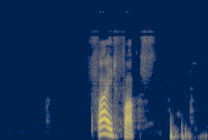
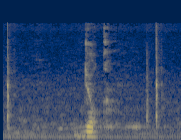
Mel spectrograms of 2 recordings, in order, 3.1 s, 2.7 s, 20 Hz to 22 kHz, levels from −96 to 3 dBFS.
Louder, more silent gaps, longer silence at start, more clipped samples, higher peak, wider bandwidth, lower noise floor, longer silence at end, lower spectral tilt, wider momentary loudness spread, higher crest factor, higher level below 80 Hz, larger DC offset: first, -18 LUFS vs -31 LUFS; neither; first, 1.45 s vs 0.05 s; neither; first, -2 dBFS vs -12 dBFS; second, 7.8 kHz vs 11.5 kHz; first, under -90 dBFS vs -49 dBFS; first, 0.55 s vs 0.25 s; first, -7 dB/octave vs -5 dB/octave; about the same, 22 LU vs 23 LU; about the same, 20 dB vs 22 dB; second, -72 dBFS vs -64 dBFS; neither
